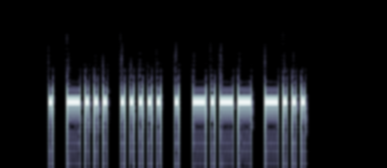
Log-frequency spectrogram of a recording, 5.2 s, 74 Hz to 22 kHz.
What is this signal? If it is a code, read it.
Morse code, heard as a keyed tone, about 20 wpm, 700 Hz. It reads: EB5EYB
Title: DXCC-100 Call Signs - 6 Characters - Repeated 2x - 20wpm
